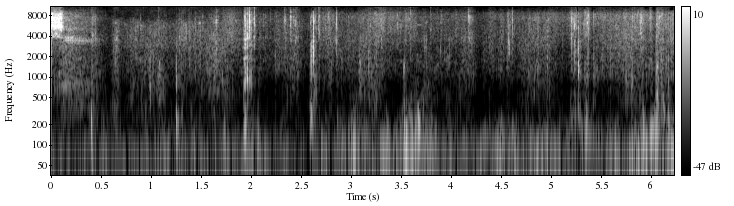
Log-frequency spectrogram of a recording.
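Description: Footsteps and hand-holds scrambling over loose summit rock: irregular knocks and scrapes of rock underfoot, over a low rumble of wind on the microphone.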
